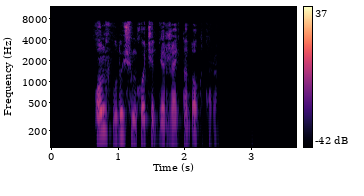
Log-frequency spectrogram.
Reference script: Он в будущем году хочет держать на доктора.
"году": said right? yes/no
no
